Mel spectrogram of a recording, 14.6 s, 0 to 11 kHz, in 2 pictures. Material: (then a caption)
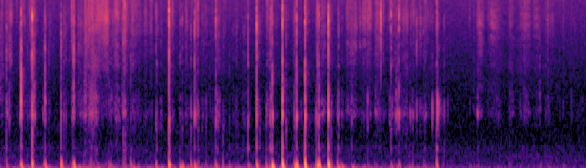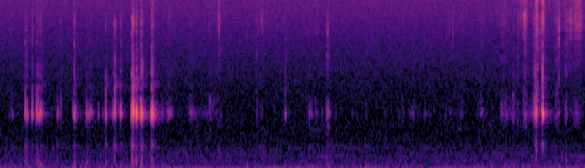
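Faux leather. Fingernails with dark polish scratch and tap the pebbled surface of a small, hollow, empty cylindrical dice cup covered in textured map-print faux leather, held up close. Dense, rapid scratching and tapping with low thumps fills the first five seconds. It then drops to soft, sparse scratches, with brief louder bursts near 9 and 14 seconds.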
